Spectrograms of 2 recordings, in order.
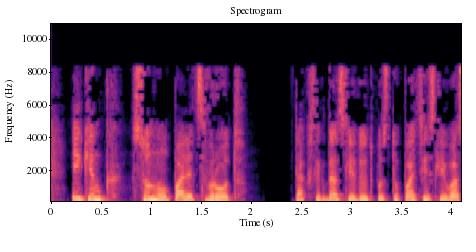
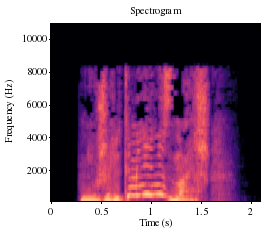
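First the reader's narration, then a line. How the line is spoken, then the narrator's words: Squeaking. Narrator (Russian): пищал Зигзагирастик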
